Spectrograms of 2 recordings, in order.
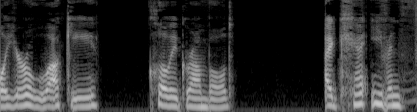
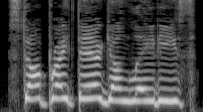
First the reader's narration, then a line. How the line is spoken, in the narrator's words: barked Mr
